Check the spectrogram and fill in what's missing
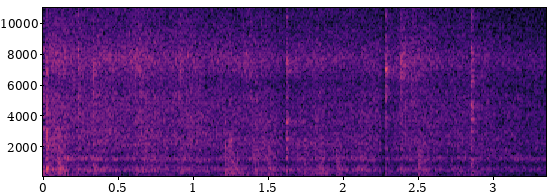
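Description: Turmeric powder being stirred into onion flower pulao in a hot pan, a continuous close sizzle with scraping spoon strokes against the metal.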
